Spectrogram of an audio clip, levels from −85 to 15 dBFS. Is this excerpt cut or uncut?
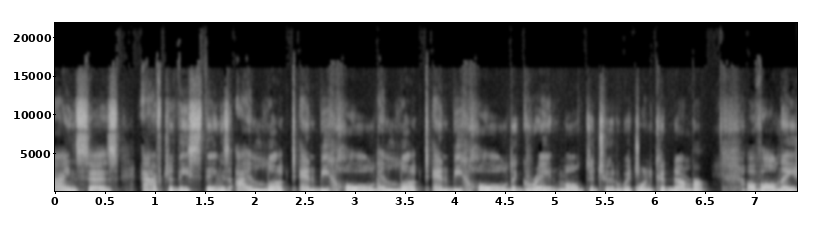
cut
